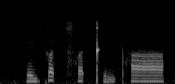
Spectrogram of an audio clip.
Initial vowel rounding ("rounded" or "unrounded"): unrounded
